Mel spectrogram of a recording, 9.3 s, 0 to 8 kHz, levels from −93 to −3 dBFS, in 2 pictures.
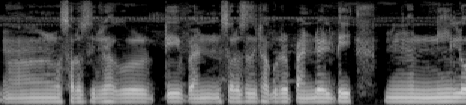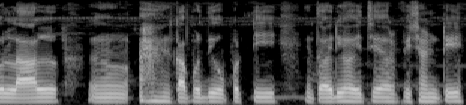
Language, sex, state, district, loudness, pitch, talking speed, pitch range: Bengali, male, West Bengal, Paschim Medinipur, -28 LUFS, 110 Hz, 105 wpm, 110-115 Hz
